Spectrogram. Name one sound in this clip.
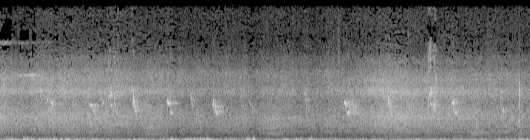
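A cloth rubs across a car window.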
